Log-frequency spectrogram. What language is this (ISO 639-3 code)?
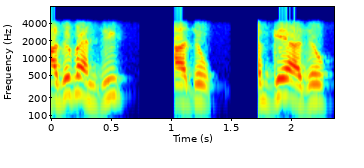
pan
